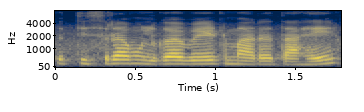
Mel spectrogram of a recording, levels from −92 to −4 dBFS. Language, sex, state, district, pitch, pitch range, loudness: Marathi, female, Maharashtra, Pune, 185 Hz, 170-200 Hz, -16 LUFS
